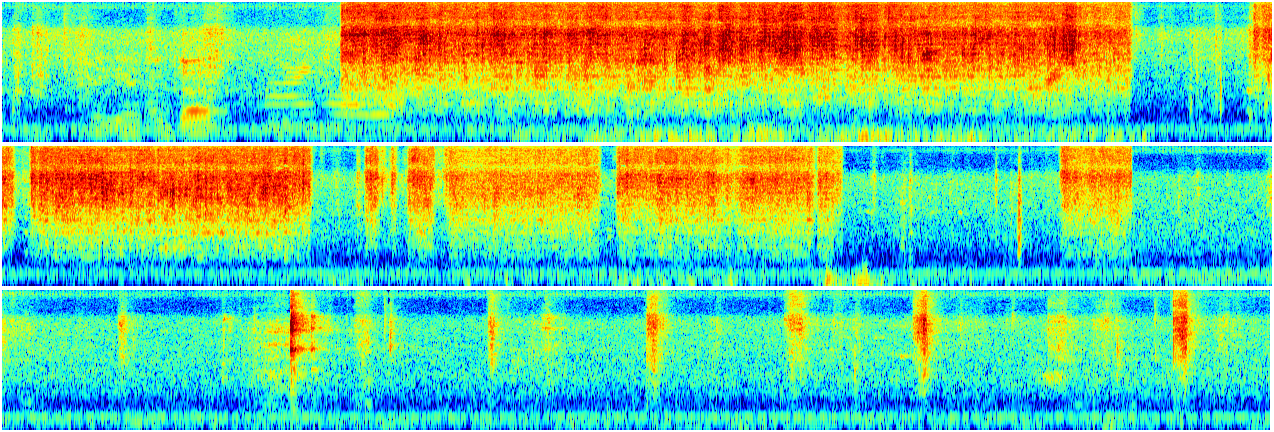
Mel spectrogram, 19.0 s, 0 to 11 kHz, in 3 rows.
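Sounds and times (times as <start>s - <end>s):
water spraying from hose nozzle: 1.7s - 10.6s, 11.6s - 12.0s.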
